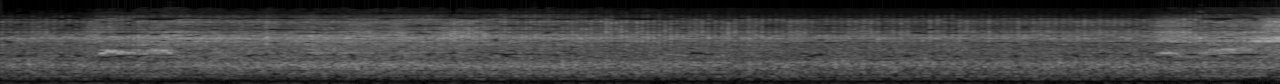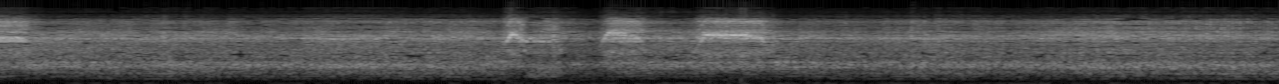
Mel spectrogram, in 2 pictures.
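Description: A car engine with a worn turbocharger whose core has excessive play, idling steadily with a few short rises in revs and rattly whistling bursts, close and alone with no talk.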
